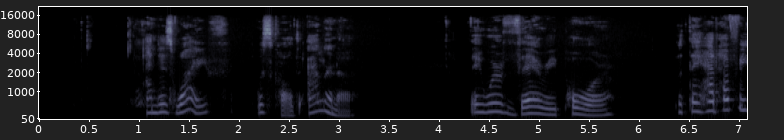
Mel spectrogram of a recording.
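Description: A woman reads aloud expressively, close to the microphone.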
